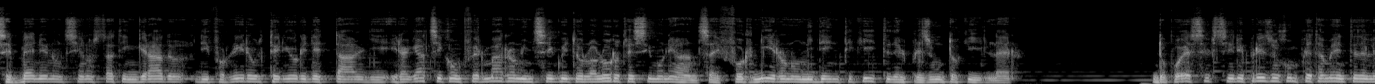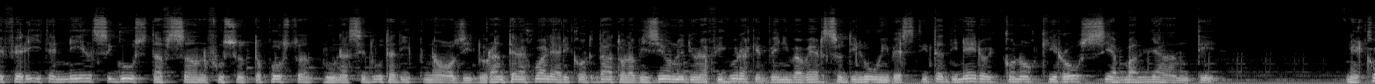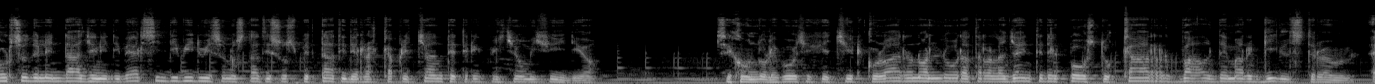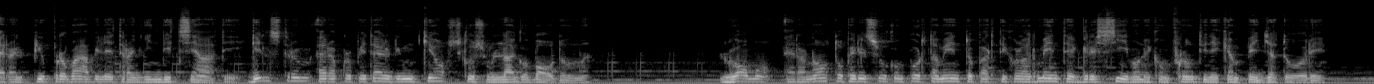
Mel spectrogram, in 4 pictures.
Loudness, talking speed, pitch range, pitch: -26 LUFS, 130 wpm, 110-135 Hz, 125 Hz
